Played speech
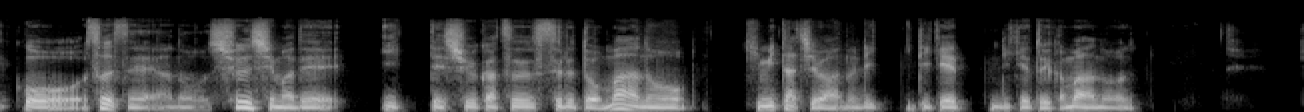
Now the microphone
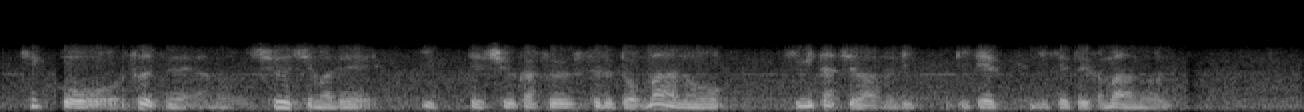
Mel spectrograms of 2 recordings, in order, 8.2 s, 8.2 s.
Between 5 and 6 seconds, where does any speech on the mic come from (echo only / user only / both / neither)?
echo only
